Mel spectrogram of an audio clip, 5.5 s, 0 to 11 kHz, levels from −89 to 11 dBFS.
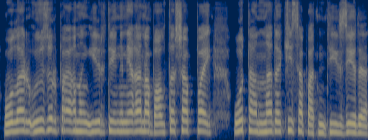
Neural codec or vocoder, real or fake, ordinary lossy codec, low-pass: vocoder, 22.05 kHz, 80 mel bands, HiFi-GAN; fake; none; none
